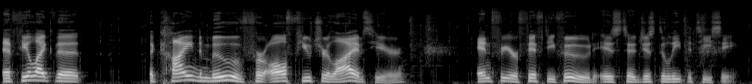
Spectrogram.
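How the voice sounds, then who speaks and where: A man giving live, casual and joking video game commentary to a stream, prone to excitable, repeated exclamations. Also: mid-range voice, unhurried, no room sound. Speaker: esports commentator. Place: indoors at a computer.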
